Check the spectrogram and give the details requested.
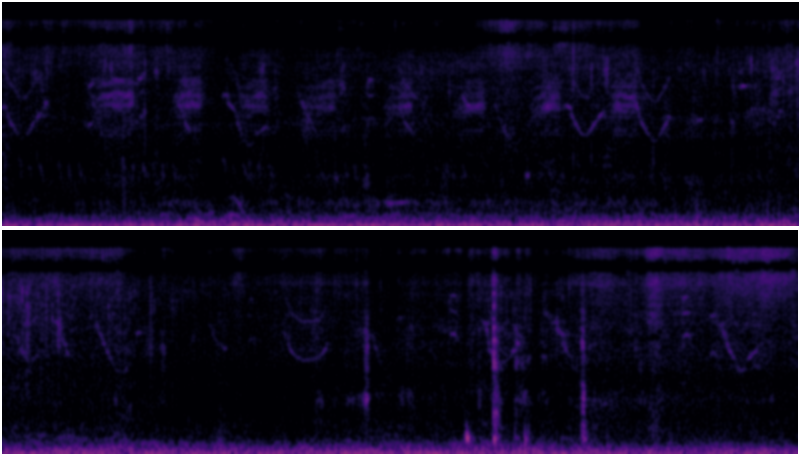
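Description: Birds calling over and over in short chirps above a steady low rumble, with a few sharp clicks late on.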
